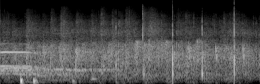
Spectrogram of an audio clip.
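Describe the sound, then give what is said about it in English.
An audience claps steadily, a dense patter of many hands with a few sharper, louder claps standing out, applauding two people who ran the tech at an audio fiction session. A faint whistle-like tone sounds briefly at the start. “Can we give a rousing applause for those two, please?”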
